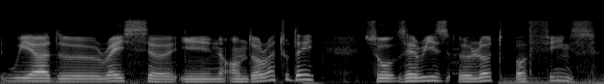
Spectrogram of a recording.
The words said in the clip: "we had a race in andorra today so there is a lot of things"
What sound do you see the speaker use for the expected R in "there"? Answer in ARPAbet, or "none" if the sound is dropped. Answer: R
